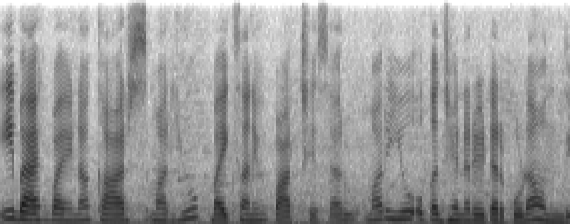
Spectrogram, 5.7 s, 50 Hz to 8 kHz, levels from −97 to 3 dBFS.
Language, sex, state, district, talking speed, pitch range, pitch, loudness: Telugu, female, Andhra Pradesh, Srikakulam, 145 wpm, 205-240 Hz, 215 Hz, -19 LUFS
